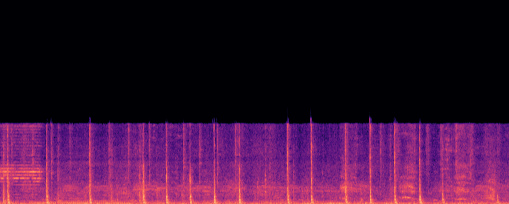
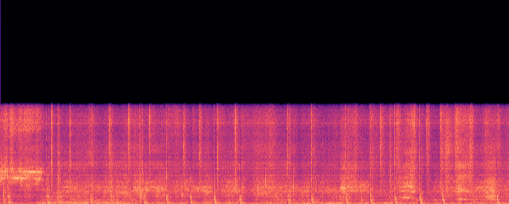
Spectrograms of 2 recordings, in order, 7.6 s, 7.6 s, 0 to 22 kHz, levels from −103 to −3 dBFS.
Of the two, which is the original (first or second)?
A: first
